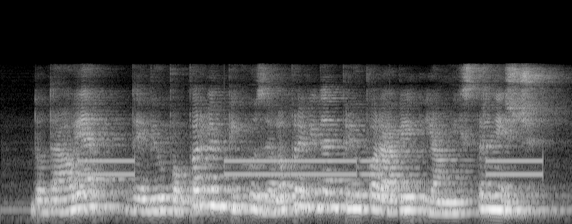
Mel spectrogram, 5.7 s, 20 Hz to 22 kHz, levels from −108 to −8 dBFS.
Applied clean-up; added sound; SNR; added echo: none; Telephone; 18 dB; reverberation time 0.9 s.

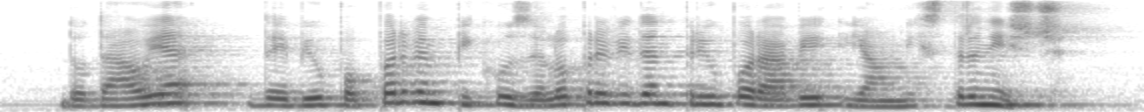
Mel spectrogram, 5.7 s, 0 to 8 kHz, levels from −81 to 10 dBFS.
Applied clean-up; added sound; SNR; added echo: none; none; none; none.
